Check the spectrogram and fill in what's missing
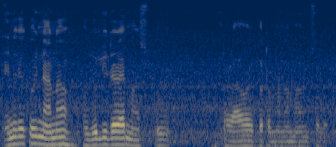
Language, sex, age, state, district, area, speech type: Assamese, male, 45-60, Assam, Lakhimpur, rural, spontaneous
